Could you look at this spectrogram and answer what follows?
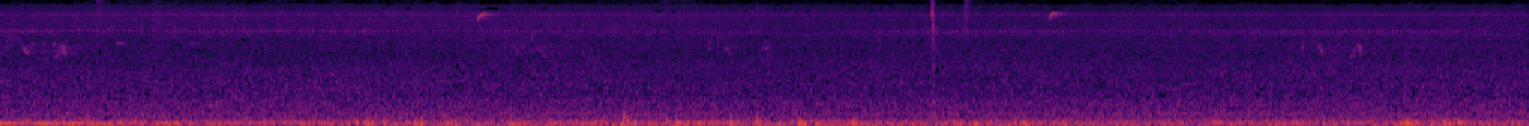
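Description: Outdoor ambience: a steady low rumble, like wind on the microphone, with two faint short bird chirps about three and seven seconds in.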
